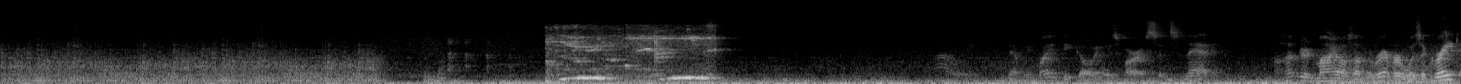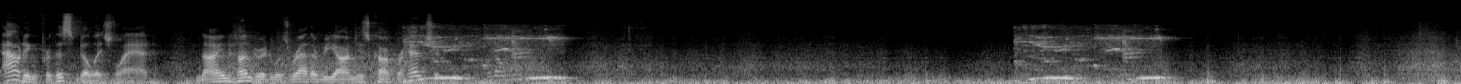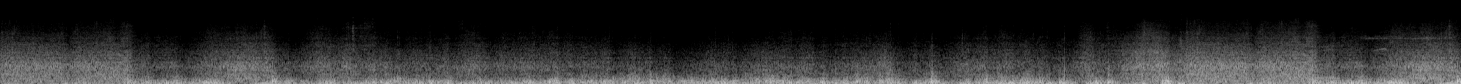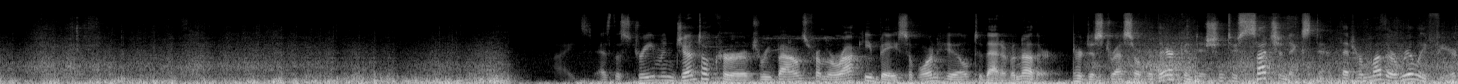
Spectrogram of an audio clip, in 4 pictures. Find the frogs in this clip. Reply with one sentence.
You can't hear the frogs here.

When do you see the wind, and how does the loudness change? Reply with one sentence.
You can hear the wind from 0.0 to 58.3 s, getting louder.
